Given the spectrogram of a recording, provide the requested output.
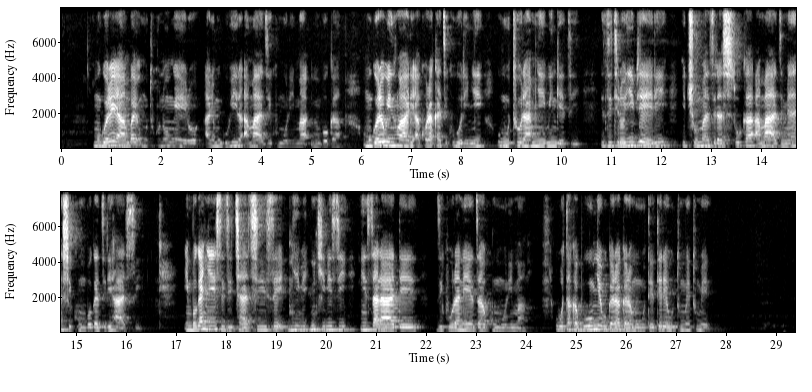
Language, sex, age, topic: Rundi, female, 18-24, agriculture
